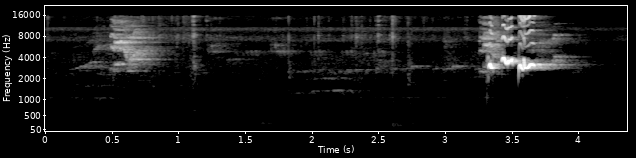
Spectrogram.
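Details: Cucak rante singing shrilly, a sound used for luring other cucak rante: a soft thin high note, then after a pause one loud, piercing, trilled burst rising and falling quickly.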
